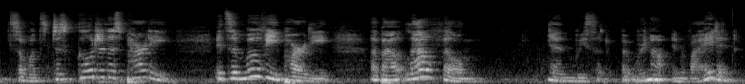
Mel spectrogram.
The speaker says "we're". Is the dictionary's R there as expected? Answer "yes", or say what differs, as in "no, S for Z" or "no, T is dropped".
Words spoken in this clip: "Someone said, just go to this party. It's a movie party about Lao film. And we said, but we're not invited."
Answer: yes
